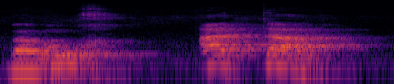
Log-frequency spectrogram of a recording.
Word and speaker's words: Baruch Ata: Il y en a qui disent Baruch Ata, c'est pas Baruch Ata, Baruch Ata. Parce que si tu dis vite Baruch Ata, ça sort. Chata, c'est un péché.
